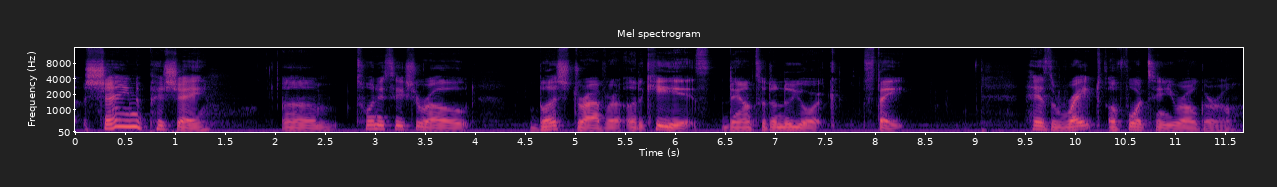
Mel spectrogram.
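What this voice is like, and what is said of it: Strong country accent. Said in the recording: “I can get loud and talk fast ... my country accent is a lot”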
